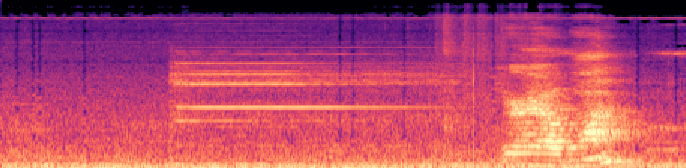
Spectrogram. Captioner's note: ding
